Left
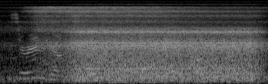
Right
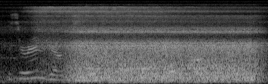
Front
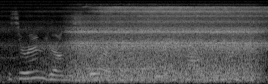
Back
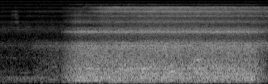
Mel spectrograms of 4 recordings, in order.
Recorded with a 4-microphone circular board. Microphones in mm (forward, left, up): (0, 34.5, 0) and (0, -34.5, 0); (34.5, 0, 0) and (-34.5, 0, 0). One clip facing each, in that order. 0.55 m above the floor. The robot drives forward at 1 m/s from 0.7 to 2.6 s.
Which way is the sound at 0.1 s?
15° right.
